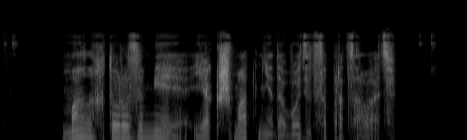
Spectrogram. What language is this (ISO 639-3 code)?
bel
